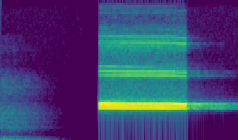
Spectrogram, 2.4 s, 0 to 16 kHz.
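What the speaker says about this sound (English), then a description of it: "The whistle's gone, and that's it for the first half." A referee's whistle sounds the end of the first half in the football video game eFootball 2026, one steady shrill blast of about a second, clear and loud after a brief hush, fading into low crowd noise.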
